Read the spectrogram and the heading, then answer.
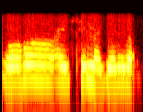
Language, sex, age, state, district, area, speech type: Manipuri, female, 60+, Manipur, Imphal East, rural, conversation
